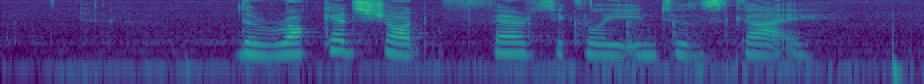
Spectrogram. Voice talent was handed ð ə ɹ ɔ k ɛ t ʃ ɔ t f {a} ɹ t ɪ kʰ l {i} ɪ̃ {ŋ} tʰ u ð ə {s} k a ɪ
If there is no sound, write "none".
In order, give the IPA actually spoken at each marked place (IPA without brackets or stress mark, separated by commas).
ɛ, i, n, s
